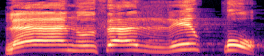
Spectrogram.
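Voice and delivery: slow tajweed recitation of "La nuferriku" with a guttural q; correct Quranic recitation. Shown as a demonstration. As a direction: chant "La nuferriku" slowly, drawing out each vowel. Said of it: "Bunu G harfi gibi okumayacağız".

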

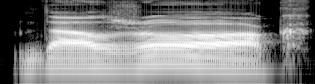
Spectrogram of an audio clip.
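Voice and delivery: hoarse nasal mocking twang; nasal and hoarse, mimicking someone; stuffy nose. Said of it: "хрипатым голосом прогнусавила".

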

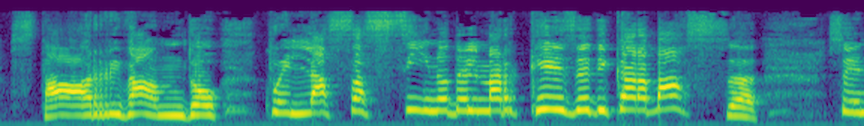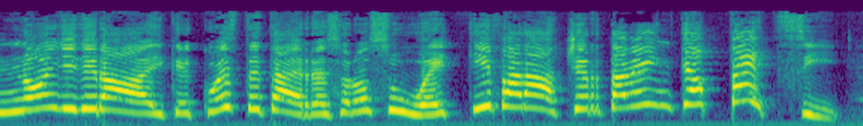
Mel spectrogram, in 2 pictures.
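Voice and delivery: threatening cat. A narrator's reading. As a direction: warn him, building in pitch toward the end. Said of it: "sibilò il gatto con gli stivali".

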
